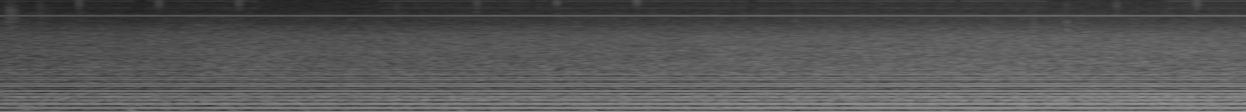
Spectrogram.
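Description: A steady electronic hum with hiss over the rink's sound system, slowly swelling louder: the lead-in to the skater's program music, just before its organ comes in.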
